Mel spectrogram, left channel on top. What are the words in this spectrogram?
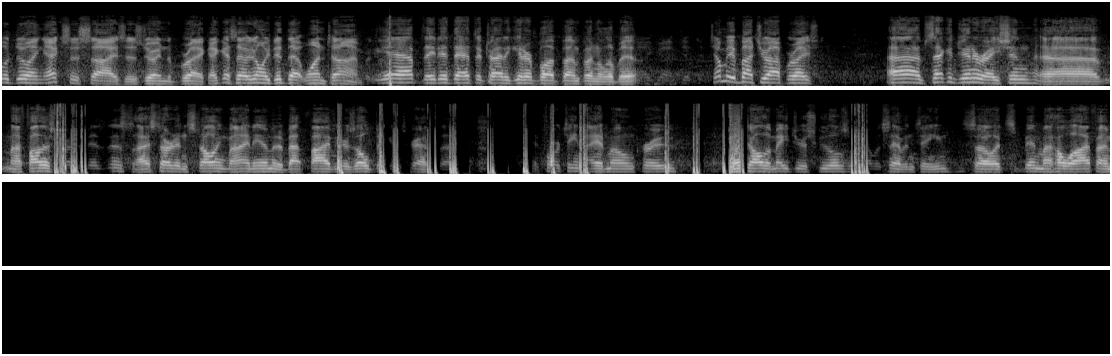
doing exercises during the break. I guess they only did that one time. Yeah, they did that to try to get our blood pumping a little bit. Tell me about your operation. I'm second generation. My father started the business. I started installing behind him at about 5 years old, picking scraps up. At 14, I had my own crew. Went to all the major schools when I was 17. So it's been my whole life.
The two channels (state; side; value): silent; right; digital silence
